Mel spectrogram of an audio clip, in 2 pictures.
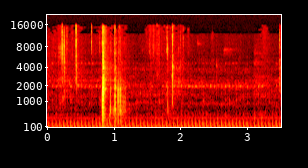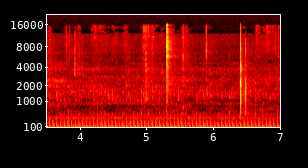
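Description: Broken hard drive pieces clacking as they are handled: one sharp clack about a second in, with a brief rattle, and two lighter clicks near the end. A steady low drone runs underneath.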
